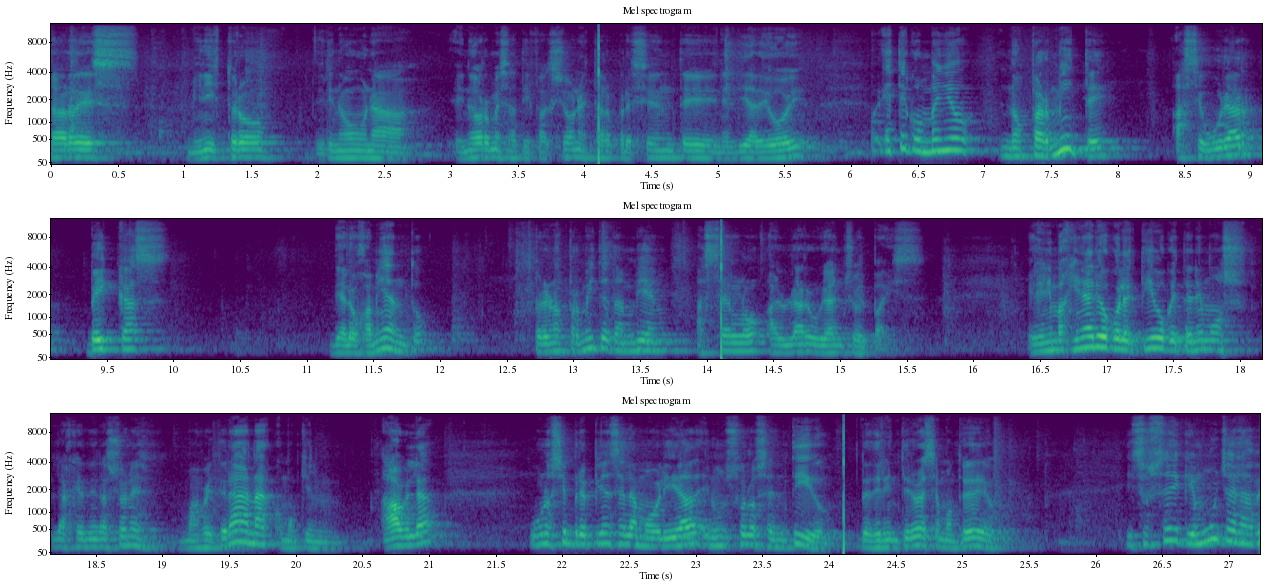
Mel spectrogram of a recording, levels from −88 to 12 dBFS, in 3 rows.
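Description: File header played as audio, heard as a sharp, loud click at 4.12 s, again at 14.12 s and at 24.12 s, repeating every 10 s. Each marks the start of a new piece of the stream, where a WAV header was left in place instead of being stripped. Those few dozen bytes of file information are read as sample values, so a brief burst of arbitrary levels snaps out regardless of what the surrounding sound is doing.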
